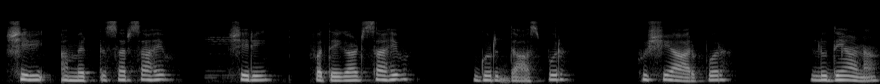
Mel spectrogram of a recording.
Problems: background sounds at intervals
